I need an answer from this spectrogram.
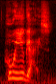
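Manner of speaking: mock challenge, pitched high; retold challenge. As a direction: imitate a stranger stopping intruders. Stranger stops and challenges them.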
